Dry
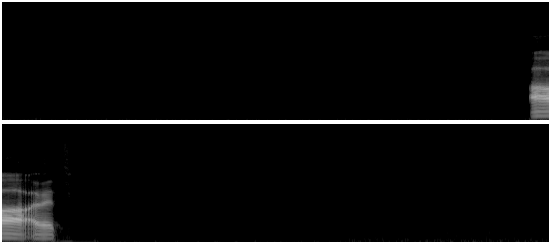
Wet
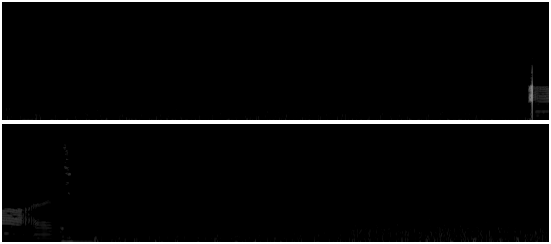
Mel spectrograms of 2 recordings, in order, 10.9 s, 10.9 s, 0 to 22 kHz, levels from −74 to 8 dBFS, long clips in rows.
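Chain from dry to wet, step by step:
spectral magnitudes quantised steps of 30 dB
gate with flip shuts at −17 dBFS, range −39 dB
level +3 dB

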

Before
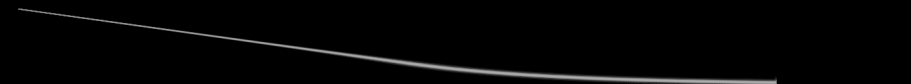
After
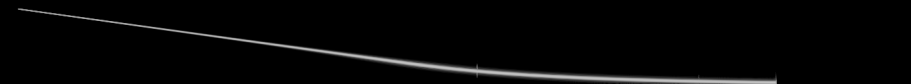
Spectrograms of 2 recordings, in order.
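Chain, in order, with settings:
0:04.77–0:06.99: low-pass filter 1,700 Hz 12 dB per octave
level +6.5 dB

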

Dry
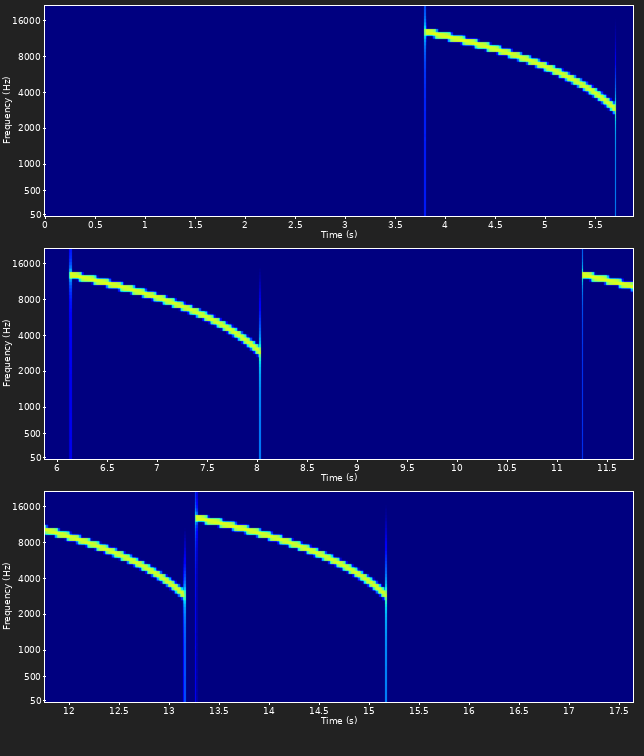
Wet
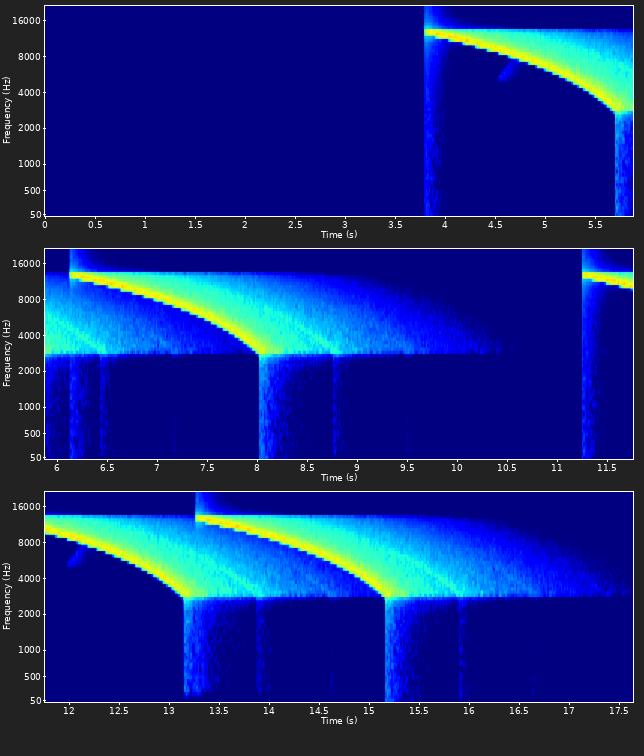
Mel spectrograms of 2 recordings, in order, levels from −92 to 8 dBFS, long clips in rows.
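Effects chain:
0:12.49–0:13.96: Butterworth high-pass 210 Hz 36 dB per octave
tape delay 729 ms, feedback 53%, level −14 dB, low-pass 1,100 Hz
coupled-rooms reverb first 0.64 s, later 3.2 s, from −18 dB, DRR −7.5 dB
level −3.5 dB

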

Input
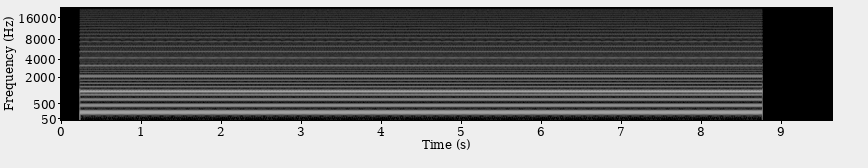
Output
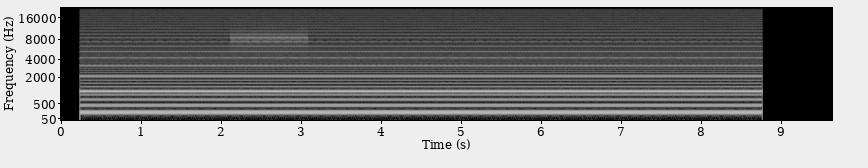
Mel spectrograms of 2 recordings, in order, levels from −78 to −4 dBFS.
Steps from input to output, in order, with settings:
0:02.11–0:03.09: parametric band 8,300 Hz +10 dB 0.4 octaves
level +6 dB

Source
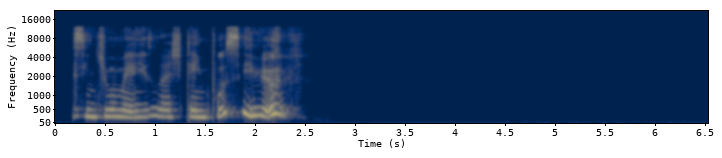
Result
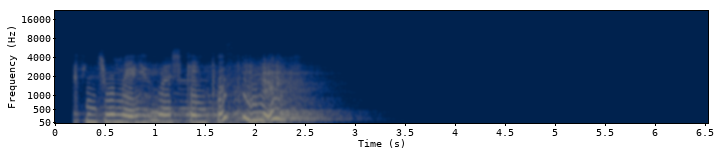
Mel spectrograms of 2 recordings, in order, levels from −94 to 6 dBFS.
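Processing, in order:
0:01.82–0:02.31: variable-slope delta modulation 32 kbit/s
brickwall limiter −24 dBFS, peak gain reduction 8.5 dB
soft clipping −30 dBFS, distortion −15 dB
on a send at −11.5 dB: convolution reverb RT60 1.3 s, pre-delay 105 ms
on the sum: single-sideband voice off tune −170 Hz 310–3,100 Hz
level +1 dB

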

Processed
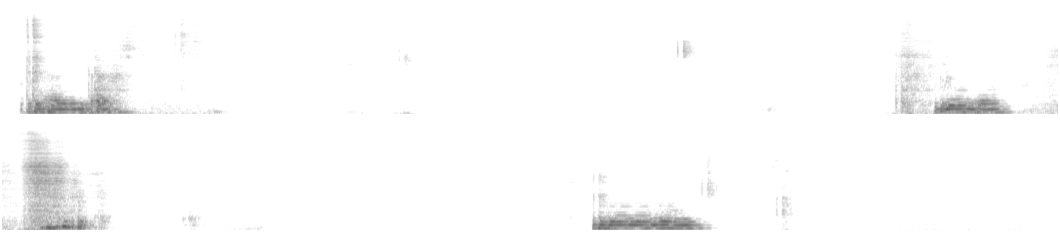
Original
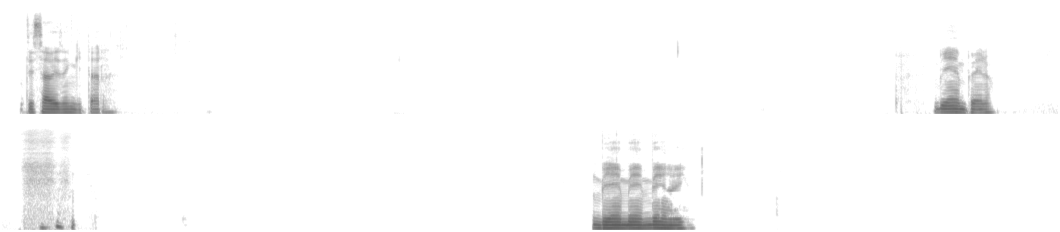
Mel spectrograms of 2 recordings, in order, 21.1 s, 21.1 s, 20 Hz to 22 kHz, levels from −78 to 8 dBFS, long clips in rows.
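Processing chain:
treble cut that deepens with the level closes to 340 Hz, closed at −29 dBFS
downward compressor 6 to 1, threshold −39 dBFS, peak gain reduction 17 dB
convolution reverb RT60 0.30 s, pre-delay 53 ms, DRR −9 dB

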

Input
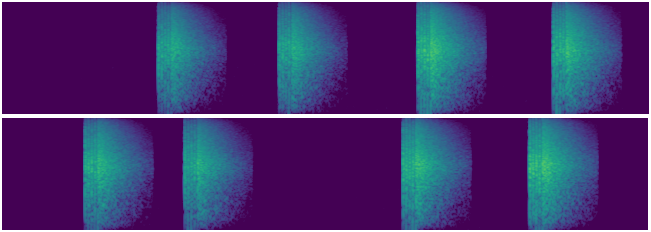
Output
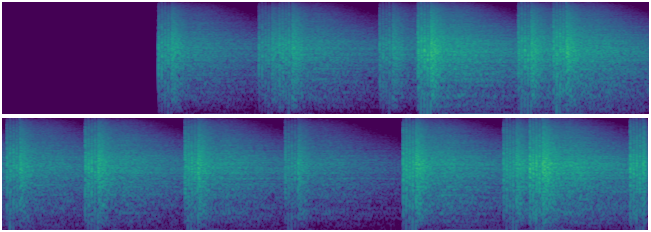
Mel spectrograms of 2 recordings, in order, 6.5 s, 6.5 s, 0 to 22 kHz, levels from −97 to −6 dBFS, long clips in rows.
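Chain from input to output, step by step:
single-tap delay 502 ms −4 dB
on a send at −5 dB: convolution reverb RT60 1.9 s, pre-delay 70 ms
on the sum: level −5 dB

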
